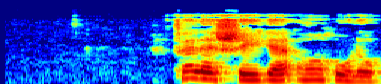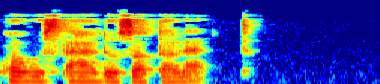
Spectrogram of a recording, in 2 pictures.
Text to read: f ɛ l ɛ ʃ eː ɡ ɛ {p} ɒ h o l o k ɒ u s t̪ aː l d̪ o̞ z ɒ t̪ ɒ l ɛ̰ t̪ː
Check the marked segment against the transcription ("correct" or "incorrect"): incorrect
